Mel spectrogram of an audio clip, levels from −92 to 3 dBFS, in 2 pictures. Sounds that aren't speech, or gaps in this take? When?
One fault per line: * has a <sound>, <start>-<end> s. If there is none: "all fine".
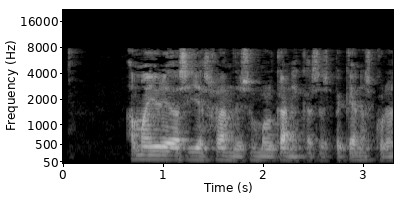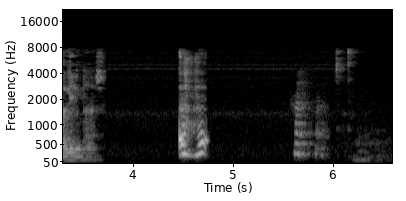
* has a cough, 4.4-4.8 s
* has a laugh, 5.6-6.0 s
